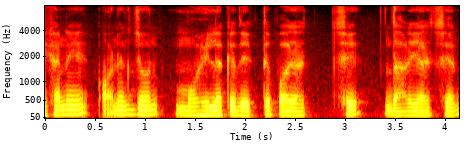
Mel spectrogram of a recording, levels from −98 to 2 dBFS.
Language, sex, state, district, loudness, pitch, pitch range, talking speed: Bengali, male, West Bengal, Malda, -18 LUFS, 110 Hz, 105-115 Hz, 115 wpm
